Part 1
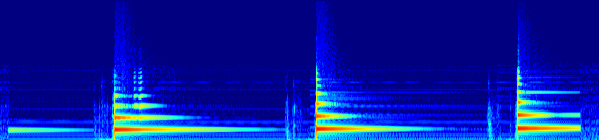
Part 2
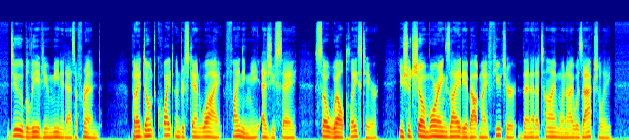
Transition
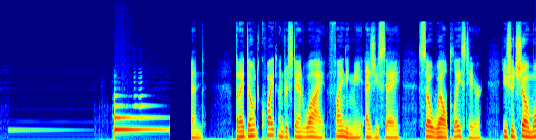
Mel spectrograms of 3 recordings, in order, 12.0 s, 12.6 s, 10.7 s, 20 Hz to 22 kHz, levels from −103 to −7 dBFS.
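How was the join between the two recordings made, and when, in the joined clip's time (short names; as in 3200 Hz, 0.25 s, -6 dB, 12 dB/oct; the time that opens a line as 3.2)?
part 1
3.4–3.83 mute
3.83 switch to part 2 from 1.76 s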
